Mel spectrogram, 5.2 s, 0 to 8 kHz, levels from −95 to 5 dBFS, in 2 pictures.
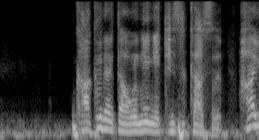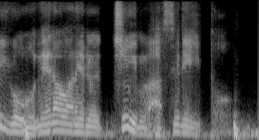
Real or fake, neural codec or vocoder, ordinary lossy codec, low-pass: fake; codec, 16 kHz, 2 kbps, FreqCodec, smaller model; none; none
